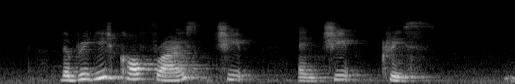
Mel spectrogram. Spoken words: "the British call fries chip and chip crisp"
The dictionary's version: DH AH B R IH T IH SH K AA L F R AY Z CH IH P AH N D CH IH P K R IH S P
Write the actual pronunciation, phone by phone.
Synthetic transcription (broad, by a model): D AH B R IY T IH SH K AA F R AY S CH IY P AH N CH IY P K R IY S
